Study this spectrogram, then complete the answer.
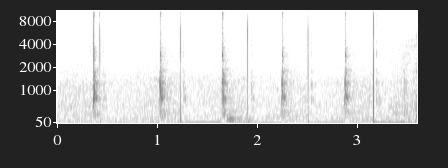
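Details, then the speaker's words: VW Beetle carburettor electronic fuel shutoff solenoid, fed 12 V from a jump pack while diagnosing a warm-start problem, gives a crisp, positive click at each touch, about every half second. The valve seems to work and is likely ruled out as the cause. "good sounds like a nice positive click every time so I think I can rule that one out"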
